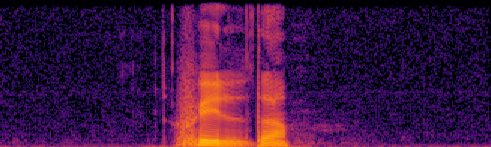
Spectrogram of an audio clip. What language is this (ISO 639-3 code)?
swe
